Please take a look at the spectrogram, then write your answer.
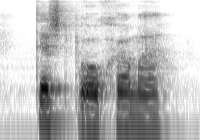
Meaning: a testing programme
- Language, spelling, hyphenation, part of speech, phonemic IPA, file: Dutch, testprogramma, test‧pro‧gram‧ma, noun, /ˈtɛst.proːˌɣrɑ.maː/, Nl-testprogramma.ogg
